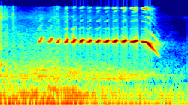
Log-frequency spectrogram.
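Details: Common iora from Indonesia singing: a rapid, even trill of about thirteen high pulsed notes at a steady pitch, swelling in loudness, then closing with a louder downward-sliding slur; faint clicks before it starts.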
